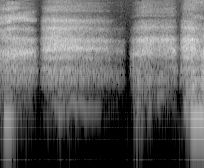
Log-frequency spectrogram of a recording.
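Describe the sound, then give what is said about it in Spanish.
A voice imitates the heavy, raspy breathing of a possessed girl staring at nothing: three or four long, noisy breaths in and out with short gaps between them, fairly loud, with no words spoken. “Eh, como respirando así, viendo a la nada.”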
